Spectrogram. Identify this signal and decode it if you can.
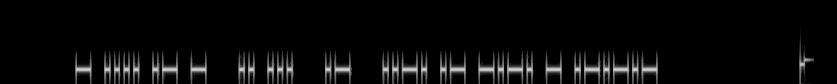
Morse code, heard as a keyed tone, about 25 wpm, 700 Hz. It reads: THAT IS A FACT.
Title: Sentences from Top 500 Words 25wpm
